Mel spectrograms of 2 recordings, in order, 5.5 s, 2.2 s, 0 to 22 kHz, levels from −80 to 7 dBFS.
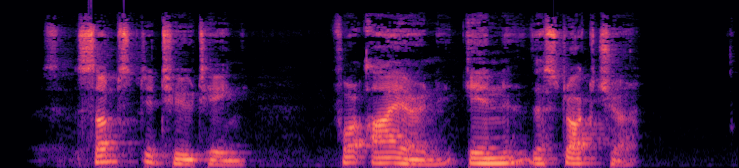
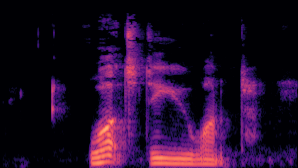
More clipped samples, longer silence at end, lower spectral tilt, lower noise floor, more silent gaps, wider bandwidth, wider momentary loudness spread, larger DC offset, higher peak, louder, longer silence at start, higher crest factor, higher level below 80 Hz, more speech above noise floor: neither; first, 0.75 s vs 0.3 s; second, -3.5 dB/octave vs -5 dB/octave; first, -68 dBFS vs -40 dBFS; neither; about the same, 16.5 kHz vs 15 kHz; second, 17 LU vs 20 LU; neither; about the same, 0 dBFS vs 0 dBFS; first, -15 LUFS vs -18 LUFS; second, 0.35 s vs 0.7 s; about the same, 18 dB vs 20 dB; first, -50 dBFS vs -58 dBFS; first, 51 dB vs 22 dB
